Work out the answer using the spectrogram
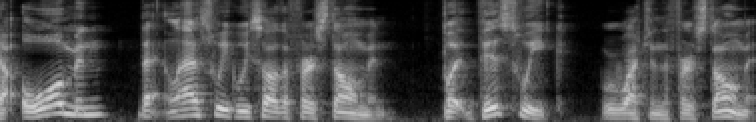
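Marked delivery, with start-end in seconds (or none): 0.0-0.7 high-pitched, put-on Cajun accent. Speaker demonstrates their new vocal stim in a cajun accent. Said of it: "saying the Omen in a Cajun accent".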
